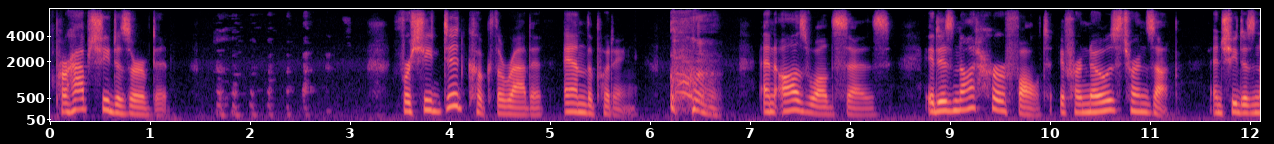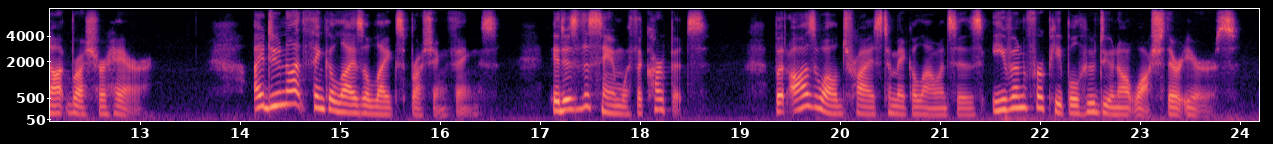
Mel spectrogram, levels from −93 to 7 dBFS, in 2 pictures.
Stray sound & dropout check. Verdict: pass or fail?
fail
